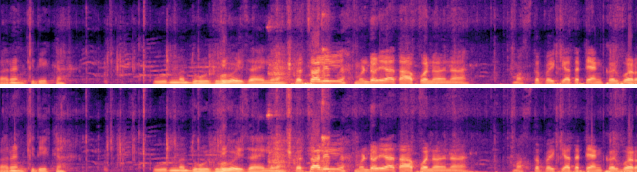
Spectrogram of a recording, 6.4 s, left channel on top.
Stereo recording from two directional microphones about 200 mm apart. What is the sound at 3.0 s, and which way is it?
Speech, 20° left (ahead or behind).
